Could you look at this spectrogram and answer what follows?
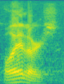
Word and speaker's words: Euler: famous formula known as Euler's formula if you're curious euler was a Swiss mathematician consequently has the German pronunciation and the Euler's formula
